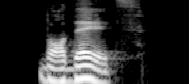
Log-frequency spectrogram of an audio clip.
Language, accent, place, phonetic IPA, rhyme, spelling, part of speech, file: German, Germany, Berlin, [bɔʁˈdɛls], -ɛls, Bordells, noun, De-Bordells.ogg
- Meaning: genitive singular of Bordell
